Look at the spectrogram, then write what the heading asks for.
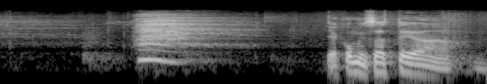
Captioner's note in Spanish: Ella suspira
